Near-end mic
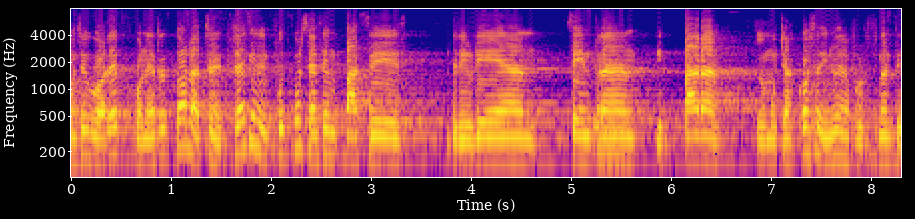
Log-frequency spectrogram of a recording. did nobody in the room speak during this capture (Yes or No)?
No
